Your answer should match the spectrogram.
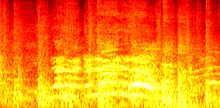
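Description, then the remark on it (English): A loud, dense crowd at a wrestling match roars and cheers continuously, many voices blending into a sustained swell with rising shouts, enveloping throughout. “Get the crowd's really getting beat into this one.”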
